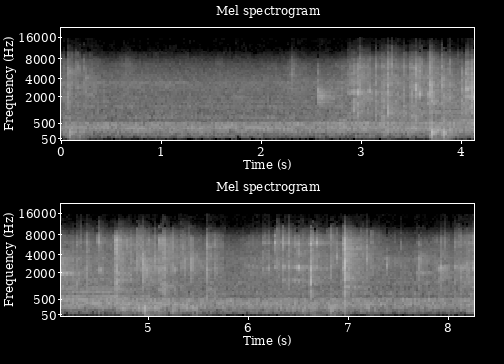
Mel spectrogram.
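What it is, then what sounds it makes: Bar of soap being scraped and sliced. A palm-sized solid white bar of soap with purple glitter swirls is held in the hand while its surface is scraped and sliced with a yellow utility knife blade. Soft, irregular scratchy crackles and brittle snaps rise over a low, steady hiss, with a few sharper clicks standing out near the end.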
